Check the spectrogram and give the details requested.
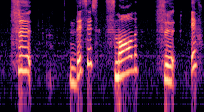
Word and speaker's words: つ: This is big tsu. We pronounce it as tsu.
